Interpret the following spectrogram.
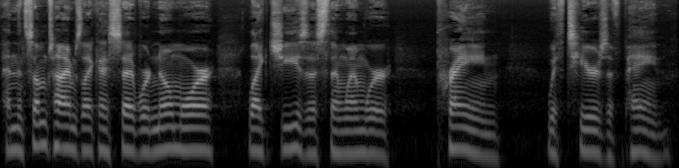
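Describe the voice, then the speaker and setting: A man preaching a sermon, earnest and unhurried, pausing to let points sink in and dropping softly on tender words. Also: mid-range voice, little pitch movement, clear, resonant tone, dry recording. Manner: earnest, unhurried teaching with pauses and soft drops. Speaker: pastor.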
